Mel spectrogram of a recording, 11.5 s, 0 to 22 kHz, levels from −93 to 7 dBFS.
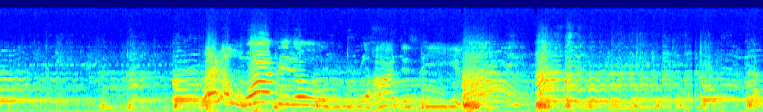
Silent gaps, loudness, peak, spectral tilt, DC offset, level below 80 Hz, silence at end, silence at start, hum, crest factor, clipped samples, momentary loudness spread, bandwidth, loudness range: none; -20 LUFS; -4 dBFS; -7.5 dB/octave; under 0.1%; -38 dBFS; 0 s; 0 s; none; 16 dB; under 0.1%; 16 LU; 16 kHz; 4 LU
